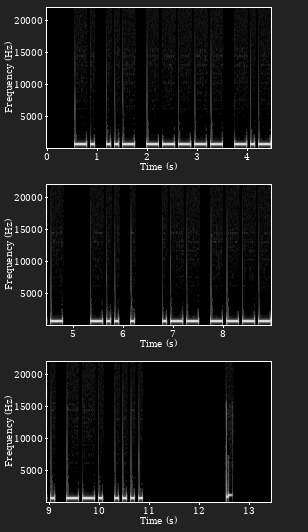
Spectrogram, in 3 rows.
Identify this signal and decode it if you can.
Morse code, heard as a keyed tone, about 15 wpm, 700 Hz. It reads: NU0Y DE W9GH
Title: USA Callsign DE Callsign - 4 Characters - 15wpm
